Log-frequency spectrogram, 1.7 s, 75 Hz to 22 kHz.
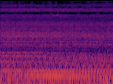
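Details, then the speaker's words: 2014 Chevy Cruze LT 1.4L Ecotec idling after a tune-up with Autolite iridium plugs: quiet, smooth, steady idle hum with no stumble or tapping; it sounds a lot better, a normal healthy idle. "And there she goes. Fired right up. Does sound a lot better."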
